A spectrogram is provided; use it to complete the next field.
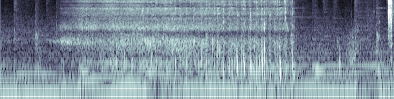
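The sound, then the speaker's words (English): A long, noisy slurp of hot Nescafé coffee being sipped in the morning, drawn out for several seconds over a low steady hum, ending with a small click. “Because this is the sound of heaven.”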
